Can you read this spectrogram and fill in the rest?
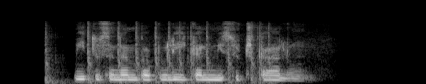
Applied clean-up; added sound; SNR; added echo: none; Cupboard open or close / Door; 13 dB; none.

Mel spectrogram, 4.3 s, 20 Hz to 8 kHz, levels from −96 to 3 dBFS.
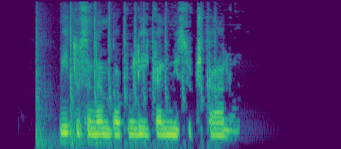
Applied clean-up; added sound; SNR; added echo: classical method spectral subtraction.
